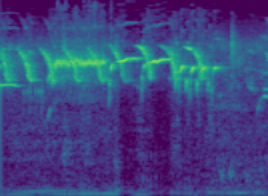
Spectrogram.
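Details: Timbrado Español canary singing a continuous run of high, rapid warbled and twittering notes with quick pitch sweeps, steady and unbroken across the whole stretch, over a faint low hum.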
